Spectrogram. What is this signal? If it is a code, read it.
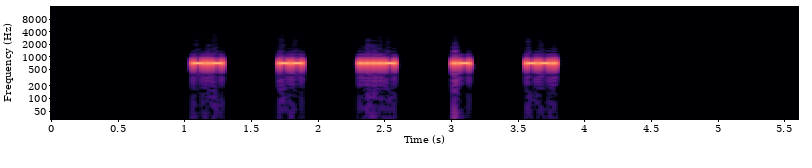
Morse code, heard as a keyed tone, about 51 wpm, spaced as for 17 wpm, 700 Hz. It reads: KM4AG
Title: USA Call Signs - 5 Characters - 6x Character Spacing - 50wpm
